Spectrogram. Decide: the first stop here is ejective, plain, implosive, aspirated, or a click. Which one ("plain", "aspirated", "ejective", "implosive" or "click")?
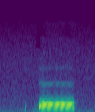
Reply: implosive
